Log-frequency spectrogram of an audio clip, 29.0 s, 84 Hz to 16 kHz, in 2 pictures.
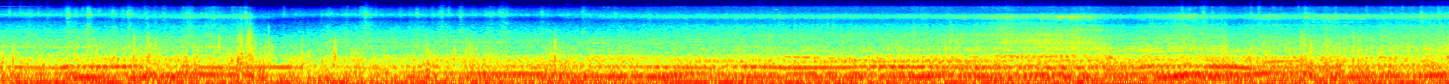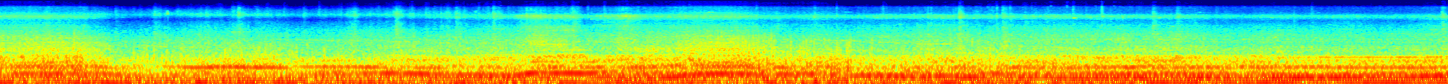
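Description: Crown Victoria dirt-track race car's 4.6-litre V8 engine heard from inside the stripped cabin, running hard under racing load. The engine note rises and falls over and over as the throttle comes off and back on around the oval, with road and wind noise mixed in.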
